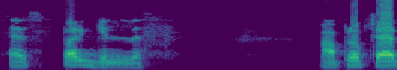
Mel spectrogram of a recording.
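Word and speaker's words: Aspergillus: दूसरा है दूसरा है एस्परगिल्लस, ठीक है, नाम ही इतना ऐसा है एस्परगिल्लस, इसका प्रोनाउंसिएशन इसी तरह का है एस्परगिल्लस।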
